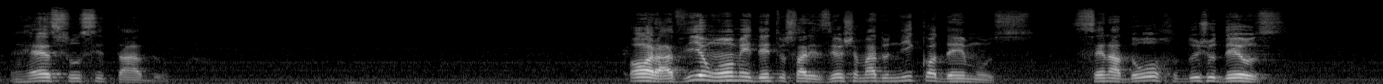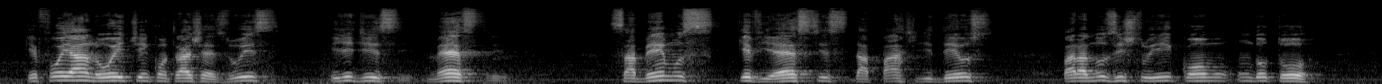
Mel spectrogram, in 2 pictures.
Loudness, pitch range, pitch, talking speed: -25 LUFS, 135-165 Hz, 155 Hz, 80 wpm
